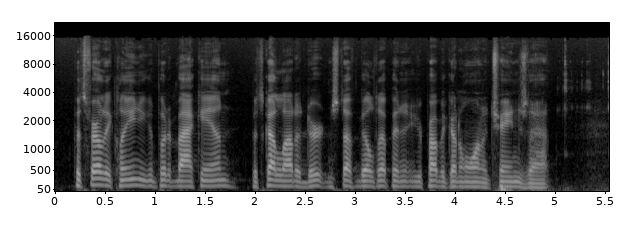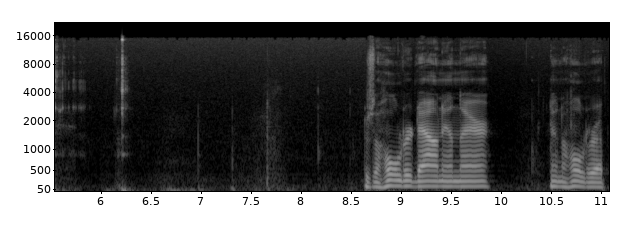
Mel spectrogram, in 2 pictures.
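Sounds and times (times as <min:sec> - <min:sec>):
metal filter bowl rustling: 0:05.0 - 0:06.4
small metal clicks: 0:05.0 - 0:06.4.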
